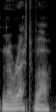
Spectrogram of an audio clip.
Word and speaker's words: Neretva: I think Arid Rift and the Neretva Canyons, I had to think now because I've always said it wrong. And then looked up how you actually say that word, and it's Neretva.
